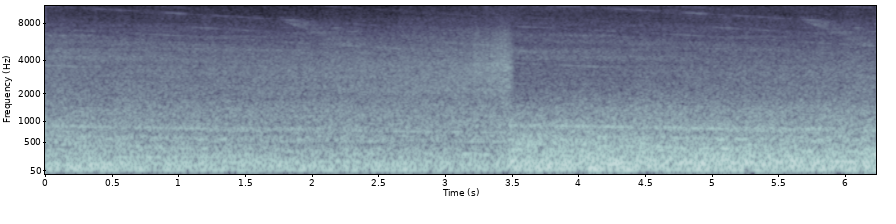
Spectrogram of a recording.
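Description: A spacecraft's engines hum and roar steadily as it hovers.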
